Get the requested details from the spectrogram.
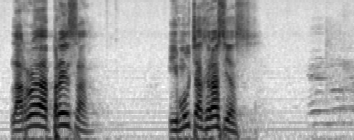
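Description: A middle-aged man shouts with passion into a microphone over loudspeakers.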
